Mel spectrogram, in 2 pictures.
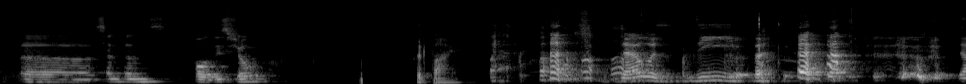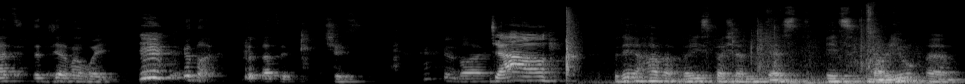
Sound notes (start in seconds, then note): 4.9 laugh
